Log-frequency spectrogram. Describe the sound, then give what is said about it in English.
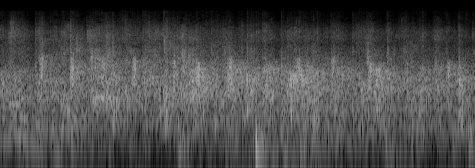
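A church audience applauds a speaker steadily, many hands clapping in a dense, even patter that holds at a moderate level for several seconds with no voices standing out. “Well, let's give Ken a round of applause.”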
